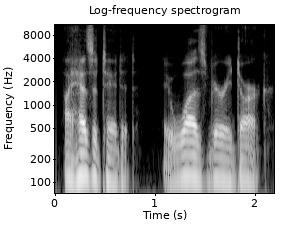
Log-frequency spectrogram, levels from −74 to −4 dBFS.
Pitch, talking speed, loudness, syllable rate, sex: 100 Hz, 165 wpm, -18 LUFS, 5.7 syllables/s, male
